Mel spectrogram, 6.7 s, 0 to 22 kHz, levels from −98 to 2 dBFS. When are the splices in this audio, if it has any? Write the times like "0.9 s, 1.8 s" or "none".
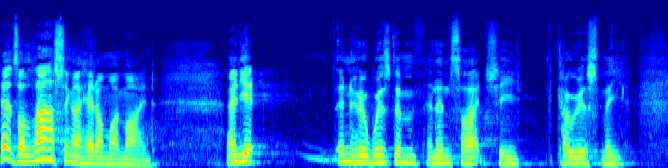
none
